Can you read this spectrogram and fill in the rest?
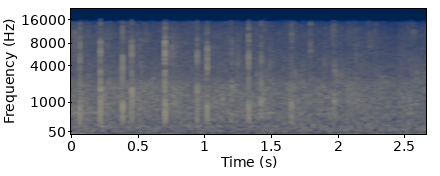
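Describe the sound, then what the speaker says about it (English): Members of an audience at a speech event clap for the speakers, a modest stretch of irregular claps over a soft steady room background, fairly faint and slightly distant. "please give them a big round of applause"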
